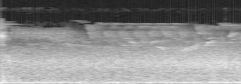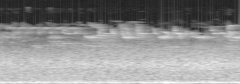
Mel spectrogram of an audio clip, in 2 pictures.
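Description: Small birds chirping and singing, faint, over a steady outdoor background hiss and low hum.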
